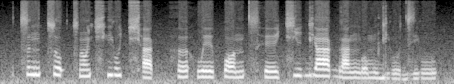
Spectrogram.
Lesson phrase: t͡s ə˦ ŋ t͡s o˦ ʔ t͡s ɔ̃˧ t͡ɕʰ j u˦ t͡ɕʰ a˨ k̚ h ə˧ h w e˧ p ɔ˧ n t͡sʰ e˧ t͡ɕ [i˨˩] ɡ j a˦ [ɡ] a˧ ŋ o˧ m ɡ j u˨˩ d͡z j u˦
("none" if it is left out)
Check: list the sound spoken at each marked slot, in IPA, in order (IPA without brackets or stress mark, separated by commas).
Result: i˦, ɡ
